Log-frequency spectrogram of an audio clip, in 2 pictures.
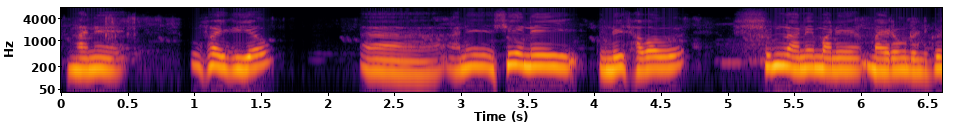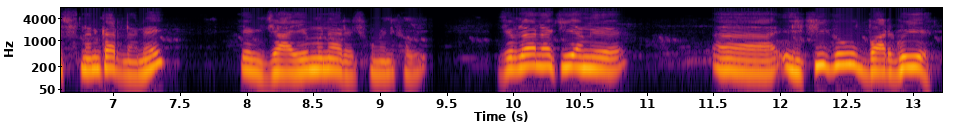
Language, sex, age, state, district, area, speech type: Bodo, male, 60+, Assam, Kokrajhar, urban, spontaneous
